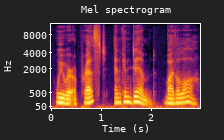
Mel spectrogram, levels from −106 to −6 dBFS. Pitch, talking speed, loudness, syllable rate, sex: 145 Hz, 160 wpm, -15 LUFS, 5.1 syllables/s, female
